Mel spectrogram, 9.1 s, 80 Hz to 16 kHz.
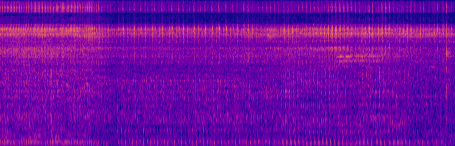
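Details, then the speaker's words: Hero Passion Plus BS6 motorcycle, 13,000 on the odometer, idling: fast, sharp metallic tak-tak ticking over the exhaust beat; owner believes rocker/tappet clearance has become too loose. "अब मुझे जो इसकी आवाज लग रही है ना वो है रॉकर की आवाज टाय फिट की आवाज इसकी जो टाय फिट है टाय फिट मुझे लगता है बहुत ज्यादा लूज हो गई इस वजह से इंजन में काफी ज्यादा आवाज आने लगी टक टक टक टक की"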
